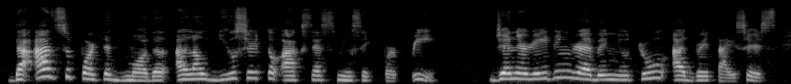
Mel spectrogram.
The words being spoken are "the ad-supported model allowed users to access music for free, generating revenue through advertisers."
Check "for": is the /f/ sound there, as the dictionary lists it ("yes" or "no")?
no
